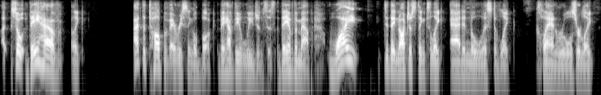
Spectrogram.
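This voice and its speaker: A podcast panelist arguing points in casual chat, in a halting, rambling way. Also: medium pitch, very animated, sharp tone, dry recording.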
